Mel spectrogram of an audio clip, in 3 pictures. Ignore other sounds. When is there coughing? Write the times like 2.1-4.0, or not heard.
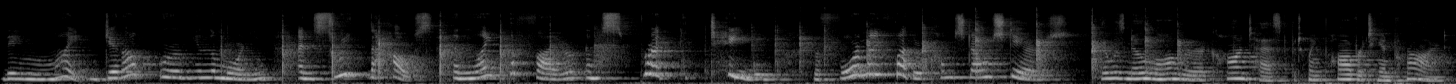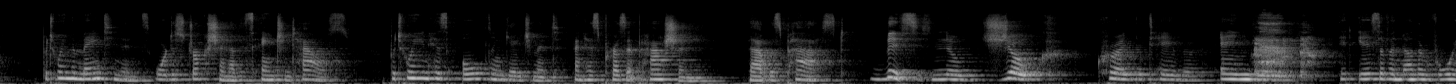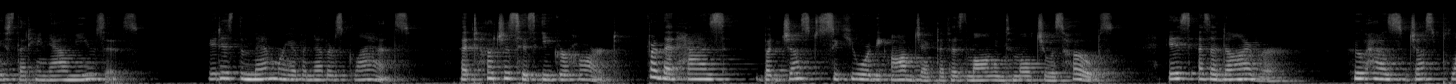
27.1-27.8.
